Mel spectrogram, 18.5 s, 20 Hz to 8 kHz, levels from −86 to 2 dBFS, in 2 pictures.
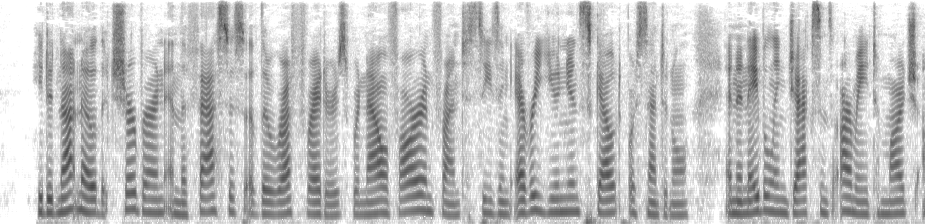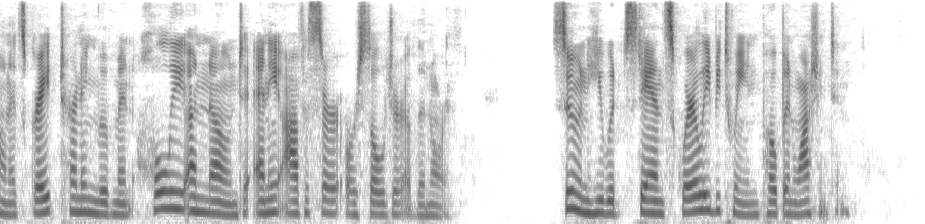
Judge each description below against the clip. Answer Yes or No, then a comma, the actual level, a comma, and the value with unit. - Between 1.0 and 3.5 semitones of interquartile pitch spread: Yes, average, 2.8 semitones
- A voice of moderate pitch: Yes, medium, 170 Hz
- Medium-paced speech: Yes, average, 175 wpm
